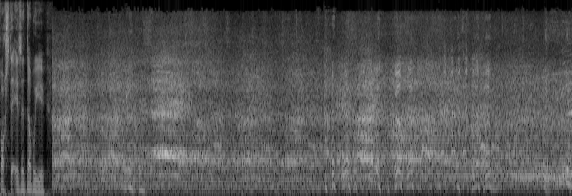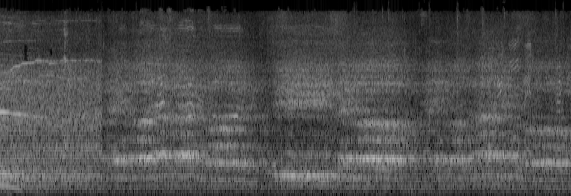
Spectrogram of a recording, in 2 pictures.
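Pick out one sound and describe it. A stadium crowd sings and chants together.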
